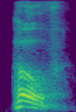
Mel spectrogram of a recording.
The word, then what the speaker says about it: Hove: It just looks like love, but it doesn't rhyme with love because it's love and hove.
